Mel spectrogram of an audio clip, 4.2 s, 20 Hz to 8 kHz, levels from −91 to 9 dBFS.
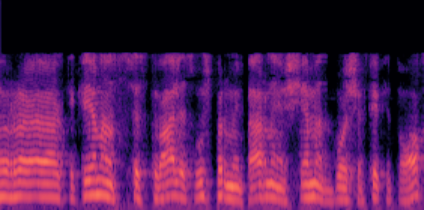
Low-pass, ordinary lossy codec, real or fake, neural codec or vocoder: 7.2 kHz; AAC, 16 kbps; fake; codec, 16 kHz, 2 kbps, FunCodec, trained on LibriTTS, 25 frames a second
